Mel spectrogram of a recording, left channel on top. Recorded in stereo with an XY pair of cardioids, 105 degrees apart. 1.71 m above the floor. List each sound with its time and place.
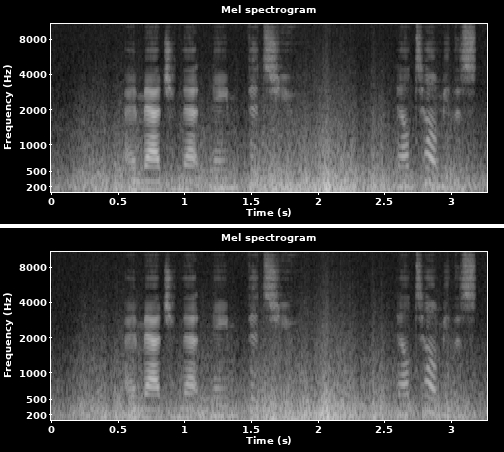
0.6 s a man speaking: 10° left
